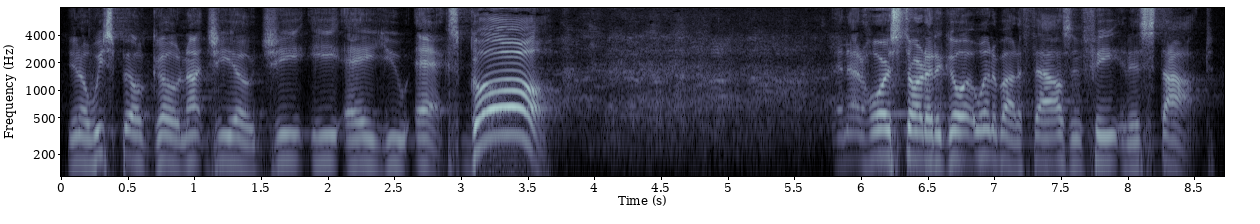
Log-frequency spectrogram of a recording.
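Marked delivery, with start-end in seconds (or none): 3.0-3.7 high, loud story-time holler; yelled. Retold or imitated. Bride yells at the carriage horse, hammed-up holler. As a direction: yell it out like an impatient bride. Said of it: "Marie yelled".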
